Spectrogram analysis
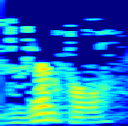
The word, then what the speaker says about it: wimple: There's a tradition that with every Torah scroll there would be a wimple, or pronounced in Europe a vimple, and it's after you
